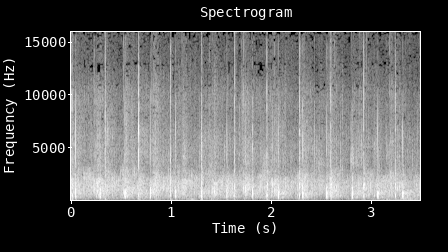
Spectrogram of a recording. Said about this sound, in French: Vous pouvez applaudir.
